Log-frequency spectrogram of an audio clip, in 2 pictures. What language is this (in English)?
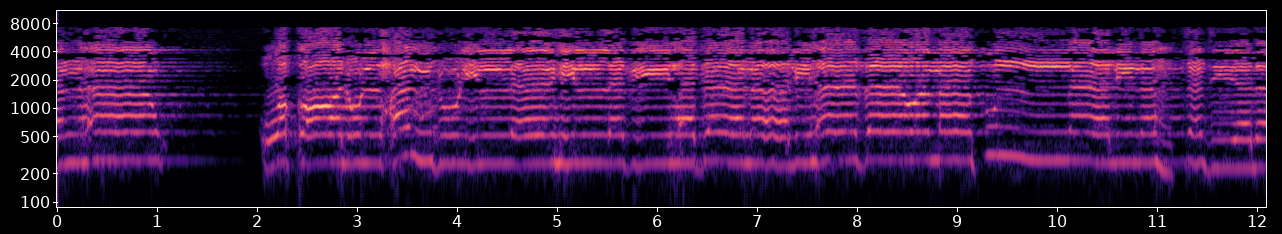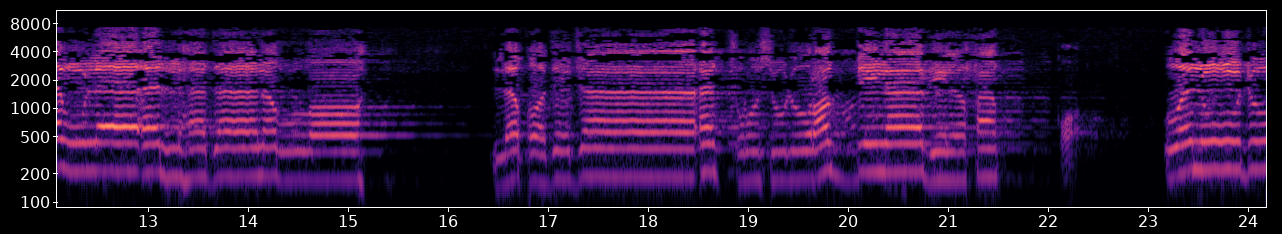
Arabic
